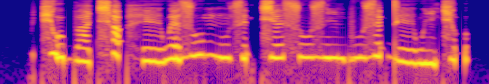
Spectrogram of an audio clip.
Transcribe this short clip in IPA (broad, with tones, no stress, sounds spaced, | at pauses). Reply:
t͡ɕ o̰˦˨ ʊ̯ b ä˨ t͡ɕʰ ä˦ ʔ h e˨ ɪ̯ w ɛ̰˦˨ z o˦ m ũ˦ s ɪ˦ ʔ t͡ɕ ɛ˦ s o˦ z ĩ˦ b u˦ z ɛ˦ ʔ d e˨ ɪ̯ w ĩ˨ t͡ɕ ʊ˦ ʔ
